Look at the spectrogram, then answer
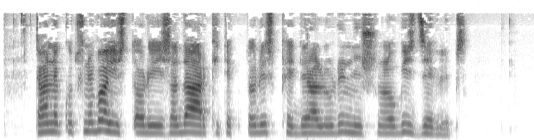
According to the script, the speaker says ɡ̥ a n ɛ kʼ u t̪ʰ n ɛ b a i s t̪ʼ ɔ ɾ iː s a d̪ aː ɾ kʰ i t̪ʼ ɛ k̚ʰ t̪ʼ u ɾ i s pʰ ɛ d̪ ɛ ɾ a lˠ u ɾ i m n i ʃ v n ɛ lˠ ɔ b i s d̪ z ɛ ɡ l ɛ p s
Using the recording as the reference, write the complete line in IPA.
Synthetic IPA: ɡ̥ a n ɛ kʼ u t̪ʰ n ɛ b a i s t̪ʼ ɔ ɾ iː s a d̪ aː ɾ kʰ i t̪ʼ ɛ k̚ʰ t̪ʼ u ɾ i s pʰ ɛ d̪ ɛ ɾ a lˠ u ɾ i m n i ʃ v n ɛ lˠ ɔ b i s d̪ z ɛ ɡ l ɛ p s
